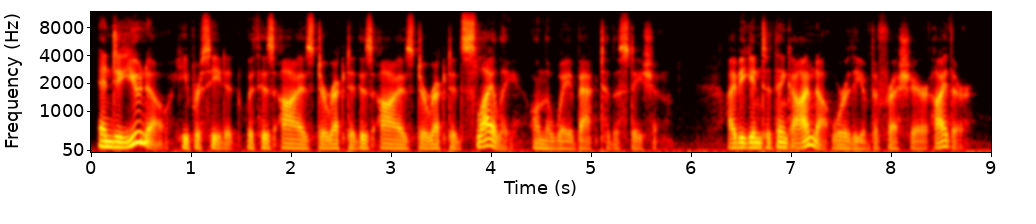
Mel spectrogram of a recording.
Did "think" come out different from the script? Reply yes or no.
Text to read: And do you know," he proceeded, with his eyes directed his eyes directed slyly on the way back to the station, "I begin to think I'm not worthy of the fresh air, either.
no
